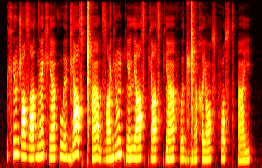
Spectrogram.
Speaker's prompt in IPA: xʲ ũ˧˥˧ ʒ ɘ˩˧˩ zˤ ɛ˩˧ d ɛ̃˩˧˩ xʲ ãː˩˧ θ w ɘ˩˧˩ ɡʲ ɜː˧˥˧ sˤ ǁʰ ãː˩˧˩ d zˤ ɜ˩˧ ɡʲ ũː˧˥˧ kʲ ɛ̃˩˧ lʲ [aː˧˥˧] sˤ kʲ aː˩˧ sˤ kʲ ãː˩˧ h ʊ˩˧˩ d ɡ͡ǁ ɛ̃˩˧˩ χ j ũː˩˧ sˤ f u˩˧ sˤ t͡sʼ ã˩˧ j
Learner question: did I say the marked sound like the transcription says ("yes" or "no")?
no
